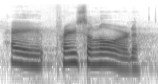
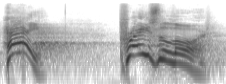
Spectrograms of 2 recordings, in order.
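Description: First: It is said in a casual, low-key way. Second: It is said with excited, exclamatory energy.

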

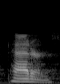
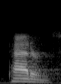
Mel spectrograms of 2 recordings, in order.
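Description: The two takes are said the same way.

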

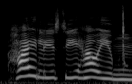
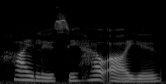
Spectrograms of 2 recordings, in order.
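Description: First: It is said in a quick, casual way. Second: It is said slowly and with sincere feeling.

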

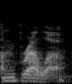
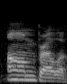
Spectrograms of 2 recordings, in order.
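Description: First: The stress falls on the second syllable, brel. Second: The stress falls on the first syllable, um. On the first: This is the usual way of saying it. "I put the accent on the second brel" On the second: This is the Southern way of saying it. "the accent goes on the first syllable"

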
